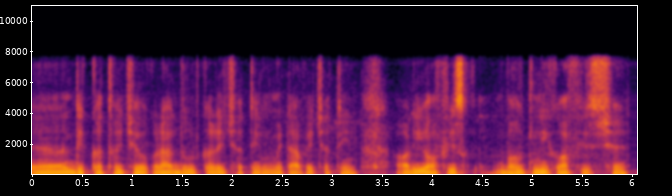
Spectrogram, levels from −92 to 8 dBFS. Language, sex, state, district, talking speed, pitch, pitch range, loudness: Maithili, male, Bihar, Supaul, 170 wpm, 95 Hz, 90-100 Hz, -17 LUFS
